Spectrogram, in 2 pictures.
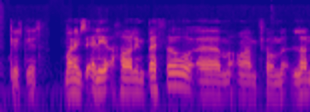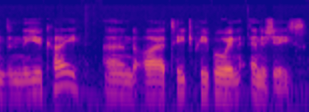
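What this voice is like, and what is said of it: English accent, Kent or Essex. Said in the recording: “You've got a great accent ... you have a very cool accent. It's not a typical English accent ... I'm actually from Kent, but a lot of people think it's from Essex.”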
